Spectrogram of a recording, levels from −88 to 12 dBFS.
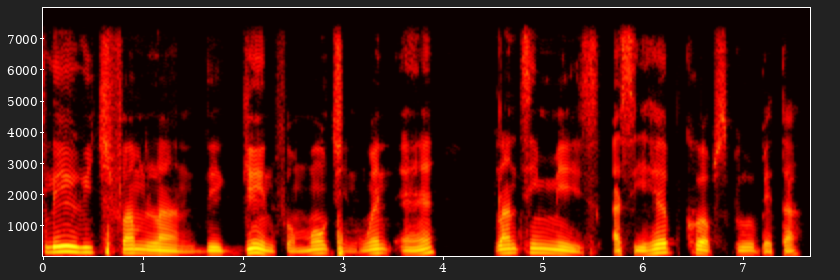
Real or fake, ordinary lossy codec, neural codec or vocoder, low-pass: real; none; none; 7.2 kHz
